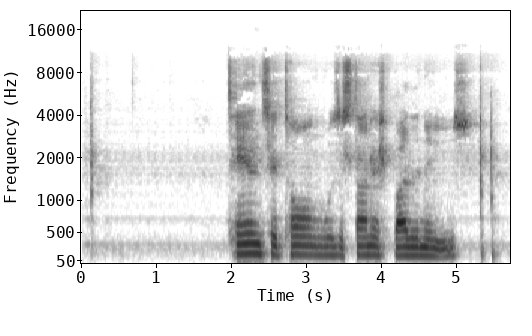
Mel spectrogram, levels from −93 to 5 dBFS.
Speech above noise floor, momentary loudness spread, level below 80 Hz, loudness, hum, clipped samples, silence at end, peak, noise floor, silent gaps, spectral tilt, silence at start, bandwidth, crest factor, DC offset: 47 dB; 16 LU; -60 dBFS; -19 LUFS; none; under 0.1%; 0.2 s; -4 dBFS; -66 dBFS; none; -5 dB/octave; 0.15 s; 11 kHz; 16 dB; under 0.1%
